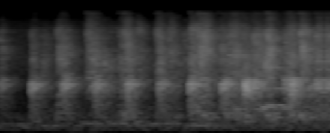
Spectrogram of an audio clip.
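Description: Audience applauding: the clapping starts suddenly and grows denser and louder.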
